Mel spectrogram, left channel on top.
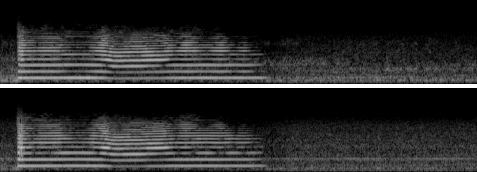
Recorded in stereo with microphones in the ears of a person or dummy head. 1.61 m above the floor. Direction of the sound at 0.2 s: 25° right (ahead or behind).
